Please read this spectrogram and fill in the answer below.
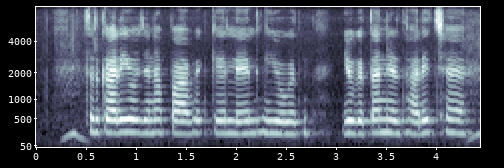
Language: Maithili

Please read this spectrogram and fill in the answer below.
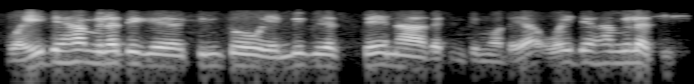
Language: Sanskrit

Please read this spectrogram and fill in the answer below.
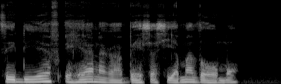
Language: Kikuyu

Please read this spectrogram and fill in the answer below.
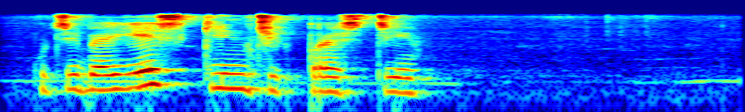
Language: Russian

